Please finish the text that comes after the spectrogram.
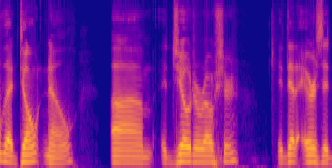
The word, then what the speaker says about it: De Rocher: it that is actually oh french pronunciation yeah some somewhere in the line it got changed to the american version or derozan you know and how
